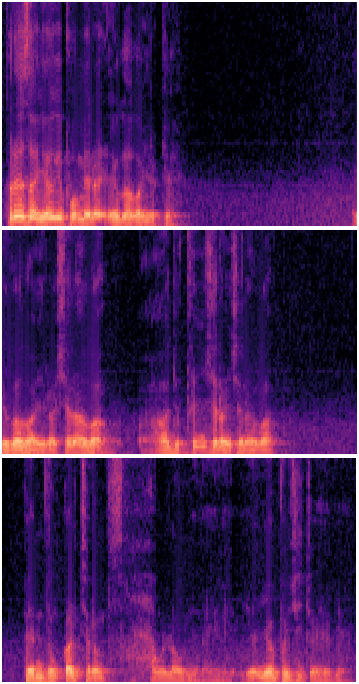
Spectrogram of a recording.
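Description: A middle-aged man teaches gardening in a relaxed, chatty way, often repeating himself and thinking aloud. His pitch rises and falls in an animated way, and his tone stays soft and mellow. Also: normal speed. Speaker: orchid-growing channel host. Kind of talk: casual hands-on gardening tutorial.

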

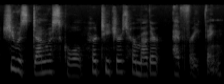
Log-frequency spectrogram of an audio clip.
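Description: A woman elementary school teacher reading a children's novel aloud to her students in a lively, expressive storytelling way. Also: mid-range voice, normal speed.

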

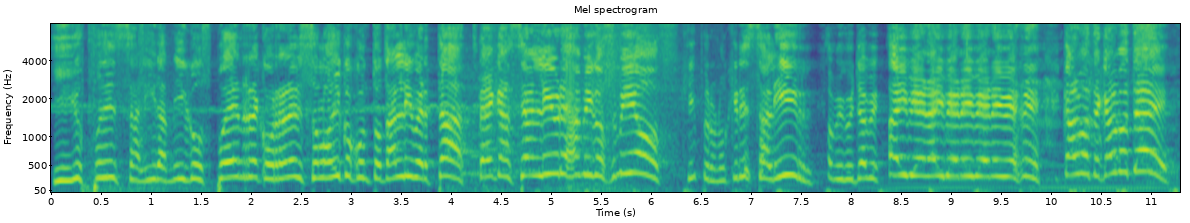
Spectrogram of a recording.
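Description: A young man commenting on a horror video game in an excitable way, yelping, laughing and talking straight to his viewers. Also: very high voice, normal speed, hardly any pauses. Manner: excitable, yelps and laughs, talks to viewers as "amigos". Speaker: gaming YouTuber.

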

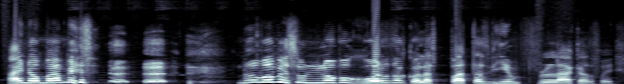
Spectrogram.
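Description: Speaking slowly in a very high voice, this young Mexican man streams a video game as a YouTuber, voicing its dialogue and throwing in crude, swear-heavy jokes. The recording comes from a dull lo-fi mic, with game music faintly audible.

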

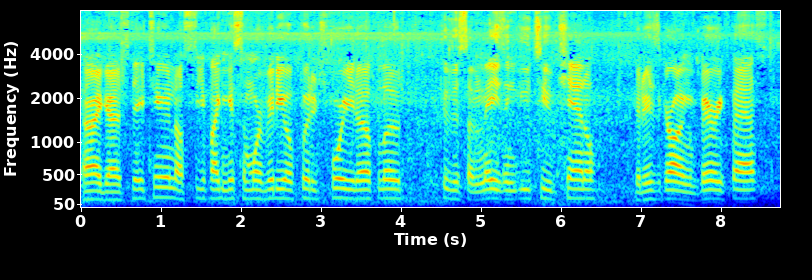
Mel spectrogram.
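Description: A man's voice: medium pitch, normal speed, slight background noise, poor audio. Chatty man filming a night fishing vlog. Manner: relaxed, chatty, talking to viewers while handling a fish. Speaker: fishing vlogger. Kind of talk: casual vlog narration. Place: outdoors at night on a rocky riverbank.

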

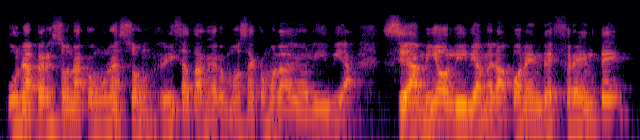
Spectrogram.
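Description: A man's voice: medium pitch, a bit bright. A man in casual, flamboyant chat, crude and playful as he reviews a competition show.

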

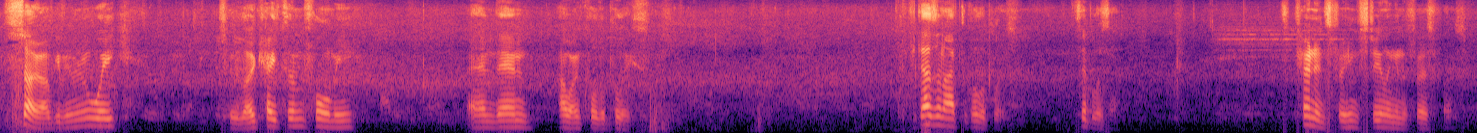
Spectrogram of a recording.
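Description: A man's voice: mid-range voice, expressive, normal speed, long pauses. A man vlogging in casual, crude, joking talk, filmed on a handheld camera. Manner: crude, playful banter. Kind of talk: casual vlog narration. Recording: noisy street background.

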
